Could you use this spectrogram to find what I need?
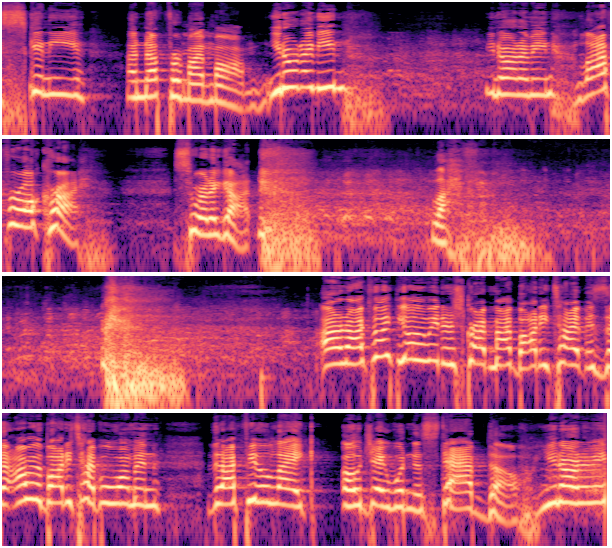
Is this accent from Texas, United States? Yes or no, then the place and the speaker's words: yes; Dallas, Texas, United States; moved away as an adult; now in Austin, United States; I'm from Dallas, Texas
